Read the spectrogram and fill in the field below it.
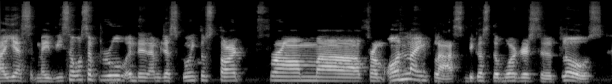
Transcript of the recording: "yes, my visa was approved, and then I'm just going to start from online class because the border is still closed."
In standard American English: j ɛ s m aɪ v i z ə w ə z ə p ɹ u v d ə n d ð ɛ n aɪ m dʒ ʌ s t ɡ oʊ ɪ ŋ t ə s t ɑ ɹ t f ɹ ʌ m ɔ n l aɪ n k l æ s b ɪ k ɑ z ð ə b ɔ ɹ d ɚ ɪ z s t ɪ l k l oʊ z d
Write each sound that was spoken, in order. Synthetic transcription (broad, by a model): j ɛ s m aɪ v i s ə w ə s ə p ɹ u v d ə n d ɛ n aɪ m dʒ ʌ s t ɡ oʊ ɪ ŋ t ə s t ɑ ɹ t f ɹ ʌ m ɔ n l aɪ n k l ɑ s b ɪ k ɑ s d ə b ɔ ɹ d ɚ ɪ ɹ s t ɪ l k l oʊ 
